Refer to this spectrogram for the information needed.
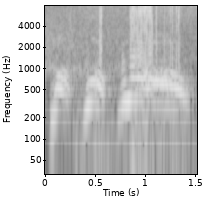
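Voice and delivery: loud, rising alarmed whoas; startled whoas. Real, not acted. Gamer startled by a screaming zombie, loud whoas. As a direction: caught off guard, yelp it out.

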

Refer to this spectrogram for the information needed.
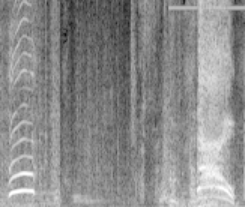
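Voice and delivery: high, loud cries of fright; shriek, then yelp; startled screams. Real, not acted. Attacked in horror game.

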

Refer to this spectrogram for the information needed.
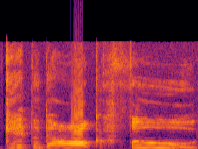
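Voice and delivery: can't believe it happened; stunned disbelief. Retold or imitated. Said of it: "And I was like".

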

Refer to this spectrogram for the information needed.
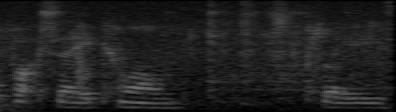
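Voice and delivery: soft, low muttered pleading; quiet dread. Real, not acted. Dreading the next bean.

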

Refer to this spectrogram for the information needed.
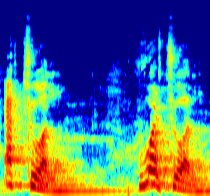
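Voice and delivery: "एक्चुअल, वर्चुअल" each with a brief chu; don't stretch the u in "एक्चुअल, वर्चुअल"; "एक्चुअल, वर्चुअल" one at a time, short u. Shown as a demonstration. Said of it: "बहुत short बोलना है".

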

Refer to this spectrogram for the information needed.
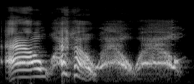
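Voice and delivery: loud high yelps of pain; hurt yelps after a fall; ow cries. A narrator's reading. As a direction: yelp each ow. Bangs head on desk.

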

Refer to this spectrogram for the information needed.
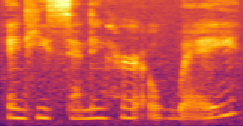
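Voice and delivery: soft whispered dismay; upset whisper. Real, not acted. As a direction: hush it out, close to tears. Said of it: "I think I'm about to cry".

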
